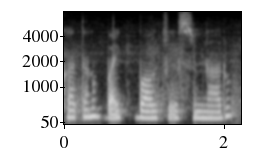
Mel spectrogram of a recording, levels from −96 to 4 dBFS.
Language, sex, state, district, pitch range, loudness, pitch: Telugu, female, Telangana, Hyderabad, 175-205 Hz, -19 LUFS, 185 Hz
